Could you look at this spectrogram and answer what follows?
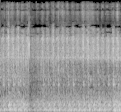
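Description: Embroidery machine sewing the placement stitch for the bottom border of a table runner, a fast, even mechanical chatter of needle strokes that runs throughout at moderate loudness.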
